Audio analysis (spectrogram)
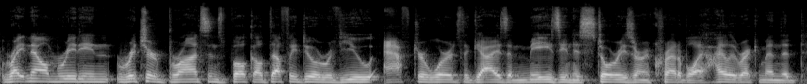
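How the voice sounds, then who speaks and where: A young man in his late twenties talks straight into his phone camera in a loose, unscripted vlog. He is energetic and rambling, and he often stops and restarts his sentences. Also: fairly low pitch, a little fast, few pauses. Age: 20s. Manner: energetic, rambling, self-correcting. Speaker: vlogger. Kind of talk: casual talk to camera.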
